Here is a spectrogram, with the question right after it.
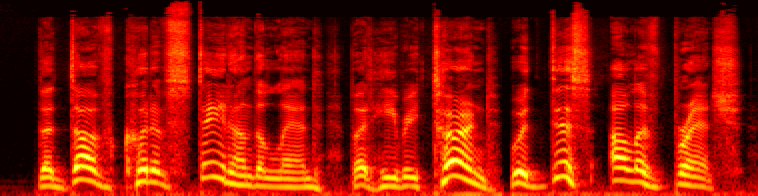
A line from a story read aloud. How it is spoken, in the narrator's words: Noah exclaimed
